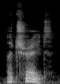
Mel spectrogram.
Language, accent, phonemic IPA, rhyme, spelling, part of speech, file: English, US, /əˈtɹaɪt/, -aɪt, attrite, verb / adjective, En-us-attrite.ogg
- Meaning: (verb) Alternative form of attrit; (adjective) 1. Regretful of one's wrongdoing merely due to fear of punishment 2. Worn by rubbing or friction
